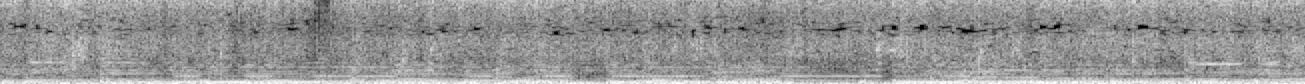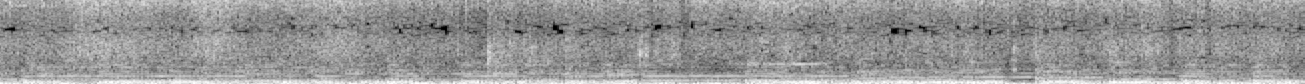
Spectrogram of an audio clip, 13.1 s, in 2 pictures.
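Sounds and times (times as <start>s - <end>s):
background music: 0.0s - 13.0s
fried rice sizzling in a wok: 0.0s - 13.0s
metal spatula stirring in wok: 0.0s - 13.0s.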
